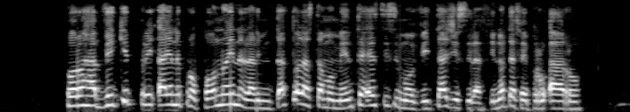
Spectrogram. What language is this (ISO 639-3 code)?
epo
